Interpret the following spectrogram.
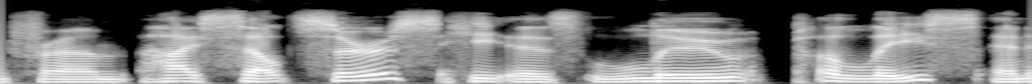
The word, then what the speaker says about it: Police: high seltzers he is Lou police and it is pronounced as the law enforcement agency people are Lou how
